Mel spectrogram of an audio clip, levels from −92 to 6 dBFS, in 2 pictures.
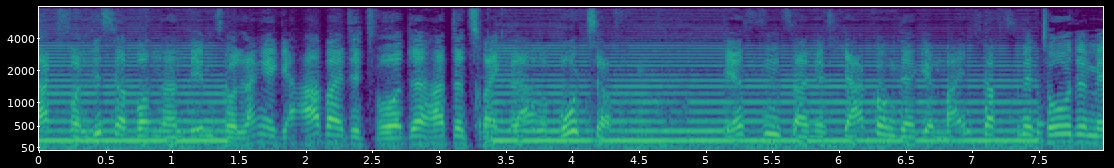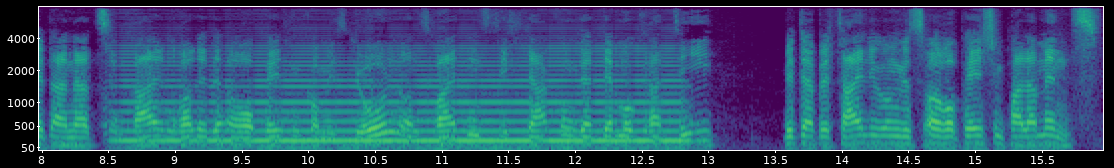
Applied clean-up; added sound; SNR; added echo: neural mask model RNNoise.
